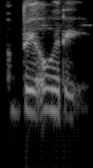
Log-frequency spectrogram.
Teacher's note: So the stress should go on the second syllable. Ability. B I L should be stressed.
